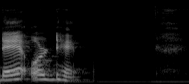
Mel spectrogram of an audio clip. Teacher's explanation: जिनके उच्चारण में जीभ पहले ऊपर उठकर तालु के अग्र भाग का स्पर्श करे, फिर झटके के साथ नीचे को आए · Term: उच्छिप्त व्यंजन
